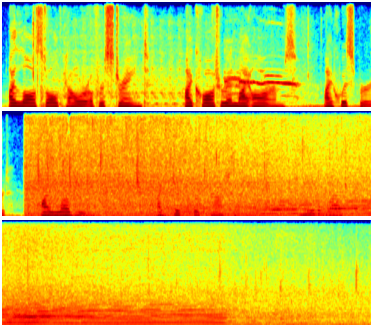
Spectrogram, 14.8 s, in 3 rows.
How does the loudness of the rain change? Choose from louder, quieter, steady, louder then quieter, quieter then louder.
quieter.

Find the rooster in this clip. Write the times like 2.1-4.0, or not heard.
3.0-4.0.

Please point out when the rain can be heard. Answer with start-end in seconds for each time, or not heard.
5.2-14.7.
